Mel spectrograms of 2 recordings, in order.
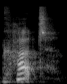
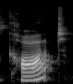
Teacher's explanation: so the cut is central and the cot is further back and my lips are rounded that's the difference between those two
